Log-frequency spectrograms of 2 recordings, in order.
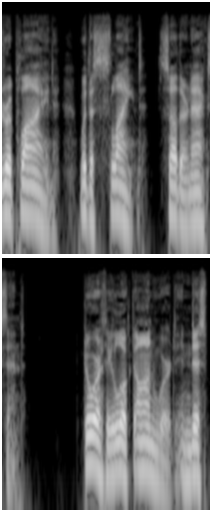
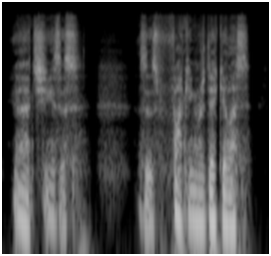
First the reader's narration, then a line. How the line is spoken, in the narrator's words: she said quietly to herself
